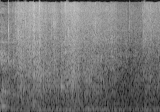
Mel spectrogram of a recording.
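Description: Faint rustling of a bubble-wrap bag being handled.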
